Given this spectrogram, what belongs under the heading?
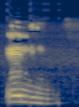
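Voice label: "hailings", Nigerian Pidgin, female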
